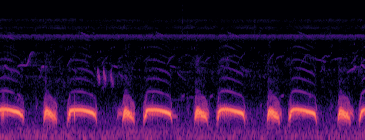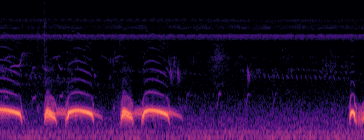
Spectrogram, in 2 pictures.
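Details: Spotted dove used as a lure bird to attract wild birds, just starting to call: a run of ten mellow coos, each short note followed by a longer falling one, evenly repeated, then quiet.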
